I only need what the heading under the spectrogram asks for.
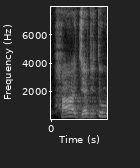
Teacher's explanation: जीम में कलकला होगा, जीम हुरूफ कलकला में से है और जीम के ऊपर जज़्म है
